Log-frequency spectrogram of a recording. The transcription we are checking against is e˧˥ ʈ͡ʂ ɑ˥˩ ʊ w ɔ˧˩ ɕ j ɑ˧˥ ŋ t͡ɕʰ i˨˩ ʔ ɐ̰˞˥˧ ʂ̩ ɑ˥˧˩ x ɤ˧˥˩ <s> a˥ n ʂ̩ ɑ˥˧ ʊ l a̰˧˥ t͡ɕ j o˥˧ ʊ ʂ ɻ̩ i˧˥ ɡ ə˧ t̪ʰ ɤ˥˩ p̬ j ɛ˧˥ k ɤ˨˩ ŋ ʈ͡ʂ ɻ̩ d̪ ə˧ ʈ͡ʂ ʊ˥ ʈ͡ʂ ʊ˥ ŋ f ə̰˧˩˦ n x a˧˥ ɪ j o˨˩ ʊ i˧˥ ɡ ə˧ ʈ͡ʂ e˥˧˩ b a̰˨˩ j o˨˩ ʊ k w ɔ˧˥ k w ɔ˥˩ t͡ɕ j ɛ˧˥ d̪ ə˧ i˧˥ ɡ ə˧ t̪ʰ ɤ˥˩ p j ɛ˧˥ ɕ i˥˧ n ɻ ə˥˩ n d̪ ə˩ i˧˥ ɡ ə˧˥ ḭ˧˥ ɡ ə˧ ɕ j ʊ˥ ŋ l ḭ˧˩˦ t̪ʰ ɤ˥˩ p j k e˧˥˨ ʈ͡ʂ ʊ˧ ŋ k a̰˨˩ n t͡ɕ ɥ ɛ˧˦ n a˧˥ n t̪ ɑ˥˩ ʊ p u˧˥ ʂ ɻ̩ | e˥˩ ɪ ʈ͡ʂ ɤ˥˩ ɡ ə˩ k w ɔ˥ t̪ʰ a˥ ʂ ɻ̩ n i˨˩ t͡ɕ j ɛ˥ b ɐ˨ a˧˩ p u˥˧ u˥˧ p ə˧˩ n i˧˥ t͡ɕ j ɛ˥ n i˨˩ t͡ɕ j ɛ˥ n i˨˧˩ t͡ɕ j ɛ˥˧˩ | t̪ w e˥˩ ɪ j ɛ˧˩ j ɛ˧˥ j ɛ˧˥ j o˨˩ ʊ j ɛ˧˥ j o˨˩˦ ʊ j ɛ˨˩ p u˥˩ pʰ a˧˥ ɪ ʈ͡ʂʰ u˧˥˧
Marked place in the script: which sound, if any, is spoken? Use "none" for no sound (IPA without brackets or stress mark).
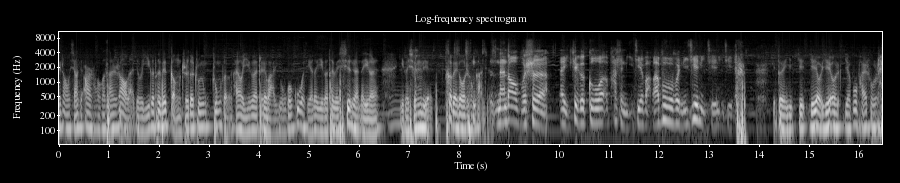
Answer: s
